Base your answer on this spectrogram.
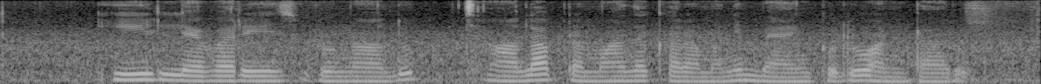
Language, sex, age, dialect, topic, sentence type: Telugu, female, 18-24, Southern, banking, statement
